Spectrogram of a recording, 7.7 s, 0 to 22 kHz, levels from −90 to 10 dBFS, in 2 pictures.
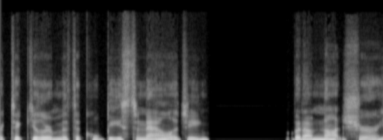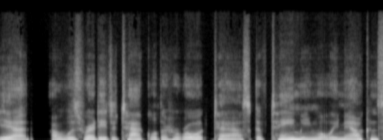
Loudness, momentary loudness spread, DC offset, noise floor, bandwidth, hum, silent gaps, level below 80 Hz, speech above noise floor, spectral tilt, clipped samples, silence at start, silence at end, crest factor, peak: -17 LUFS; 7 LU; under 0.1%; -82 dBFS; 18 kHz; none; none; -54 dBFS; 65 dB; -6 dB/octave; under 0.1%; 0 s; 0 s; 16 dB; -2 dBFS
